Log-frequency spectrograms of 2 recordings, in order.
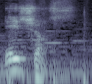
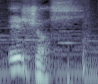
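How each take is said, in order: No difference in how they are said.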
